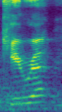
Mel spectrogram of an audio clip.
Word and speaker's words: Ciara: firm touchdown kira yeah it's kira i'm from ireland that's the way we say it did i say it right kira a firm touchdown especially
